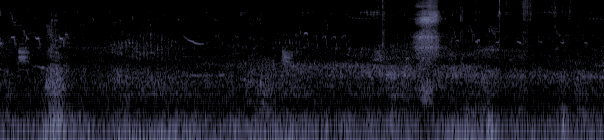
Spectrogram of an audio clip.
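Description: Small birds chirping and calling here and there over a faint steady outdoor hiss, with one louder, harsher call or burst of noise about two-thirds of the way through.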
